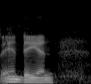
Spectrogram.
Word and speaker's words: NDN: like the indium ndn the letters ndn but pronounced indian uh yeah i hatch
